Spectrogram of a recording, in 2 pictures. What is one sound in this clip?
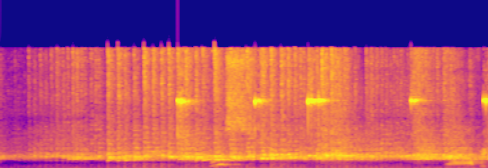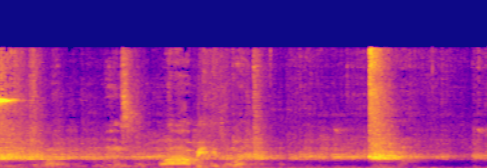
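Spinning metal tops clink sharply against each other.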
